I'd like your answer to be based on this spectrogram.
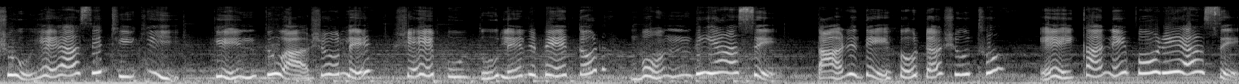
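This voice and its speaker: An extremely high-pitched cartoonish character voice speaks at a very slow pace over loud music in the background. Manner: knowing, calm.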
